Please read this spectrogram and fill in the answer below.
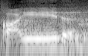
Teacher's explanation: قعيد دال ساكنة مقلقلة. لماذا كانت ساكنة؟ لأنني وقفت عليها.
